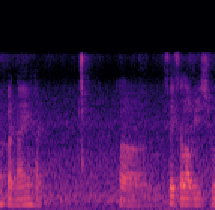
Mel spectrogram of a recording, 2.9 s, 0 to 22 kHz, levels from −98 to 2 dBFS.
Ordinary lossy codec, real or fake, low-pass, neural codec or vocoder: none; real; none; none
